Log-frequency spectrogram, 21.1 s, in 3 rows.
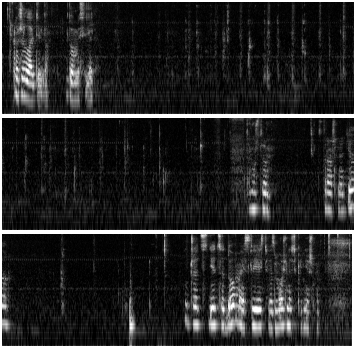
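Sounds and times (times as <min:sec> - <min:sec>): person chewing with mouth closed: 0:02.1 - 0:11.7, 0:15.2 - 0:16.0.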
